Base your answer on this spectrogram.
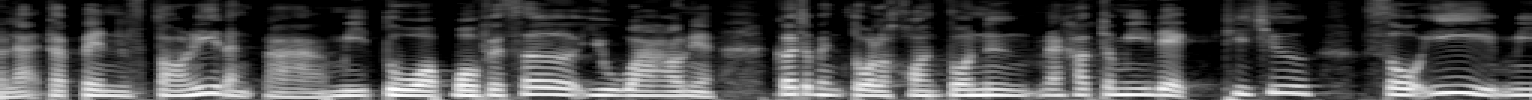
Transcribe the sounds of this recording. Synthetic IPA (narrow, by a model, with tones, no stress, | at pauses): lɛ˦˥ʔt͡ɕɛ˨˩pe˧nst̪ɔː˧ɾiː˥˩t̪aː˨˩ŋt̪aː˨˩ŋmiː˧t̪u˧ɐpɾoː˧fe˦˧˥sɤː˥˩juː˧waː˧wni˥˩ɐkɔː˥˩t͡ɕa˨˩pe˧nt̪u˧ɐla˧kʰɔː˧nt̪u˧ɐnɯ˨˩ŋna˦˥kʰa˦˥p̚t͡ɕa˨˩miː˧de˨˩k̚t̪ʰiː˥˩t͡ɕʰɯː˥˩ | soː˧ʔiː˥˩miː˧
